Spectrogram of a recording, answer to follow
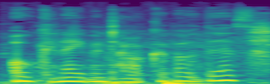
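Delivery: ordinary delivery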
